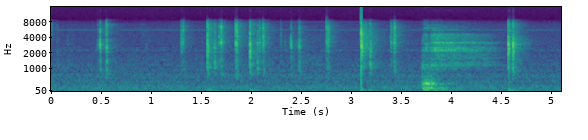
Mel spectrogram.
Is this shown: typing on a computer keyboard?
yes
